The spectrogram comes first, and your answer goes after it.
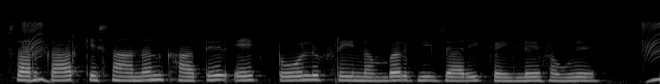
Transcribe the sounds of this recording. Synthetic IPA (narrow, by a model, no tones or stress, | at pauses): səɾkaːɾkɪsaːnənkʰaːt̪ɪɾeːkʈoːlfʰɾiːnə̃mbəɾbʱid͡ʒaːɾikəileɦəʊeː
